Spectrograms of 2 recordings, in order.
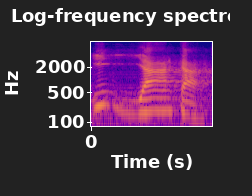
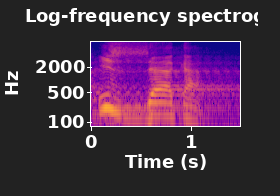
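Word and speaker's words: إِيَّاكَ: Jadi iyaka, jangan sampai ujungnya ke atas nanti berbau za. Izzaka. Ini banyak juga yang bacanya itu karena yang ujungnya kurang ke bawah jadi iyyaka na'budu. Nah, ada bau za.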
